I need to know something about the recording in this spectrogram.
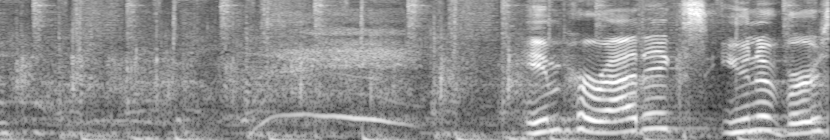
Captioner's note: audience applauding and cheering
